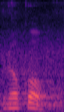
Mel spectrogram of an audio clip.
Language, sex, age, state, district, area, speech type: Hindi, male, 18-30, Madhya Pradesh, Hoshangabad, urban, read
